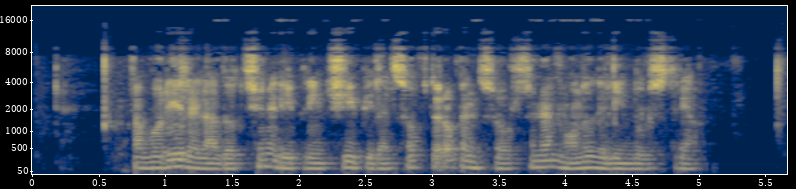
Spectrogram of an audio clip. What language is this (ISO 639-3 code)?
ita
